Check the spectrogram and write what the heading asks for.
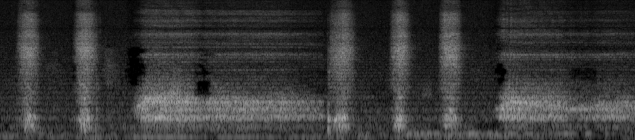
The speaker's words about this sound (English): And then, you can smooth it out, right? So you can sniff, sniff, sniff, and then exhale long, one, two, three.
